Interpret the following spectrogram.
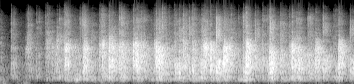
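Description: Applause: a roomful of people clapping, building up over the first second and easing off near the end.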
